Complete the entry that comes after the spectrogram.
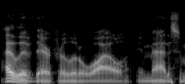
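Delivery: ordinary talk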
